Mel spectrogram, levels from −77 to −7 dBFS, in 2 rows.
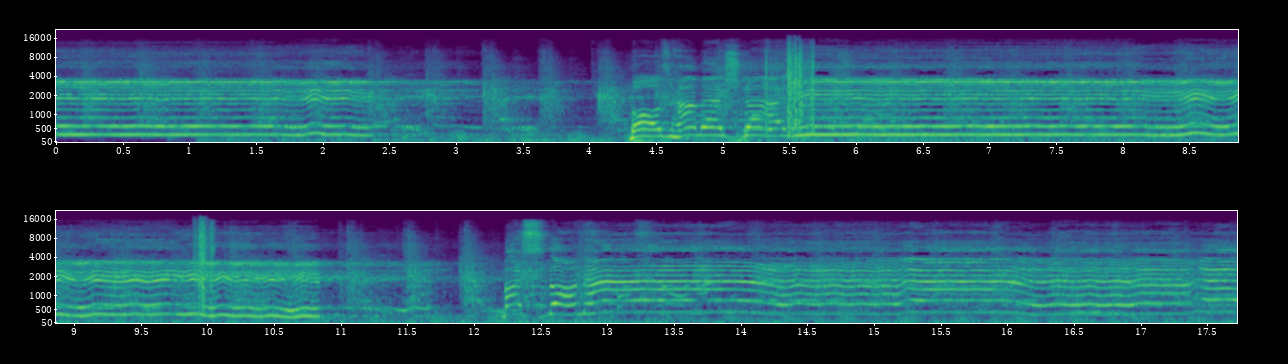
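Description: A couple of bursts of cable scratch noise, at 5.32 to 5.68 s and 9.89 to 10.04 s, rustle over the audio at roughly its own level, likely a worn cable or connector being moved.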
